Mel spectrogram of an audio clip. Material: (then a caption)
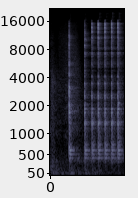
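Metal. A body part of a Huina 1582 all-metal RC dump truck is tapped seven times. Each tap gives a bright, short metallic tick with almost no low end and a quick decay, confirming the part is metal.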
